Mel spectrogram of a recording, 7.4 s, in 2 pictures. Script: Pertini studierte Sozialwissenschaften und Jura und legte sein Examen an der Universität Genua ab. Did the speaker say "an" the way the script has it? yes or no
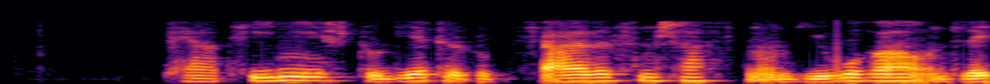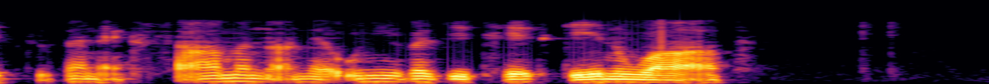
yes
